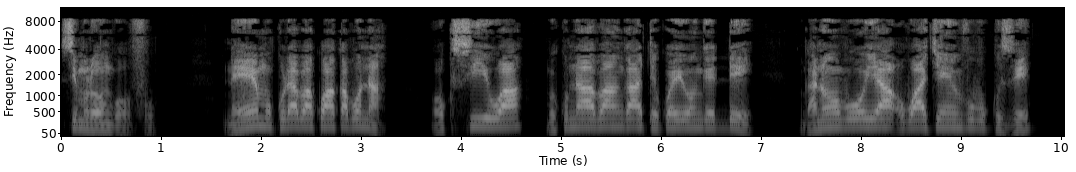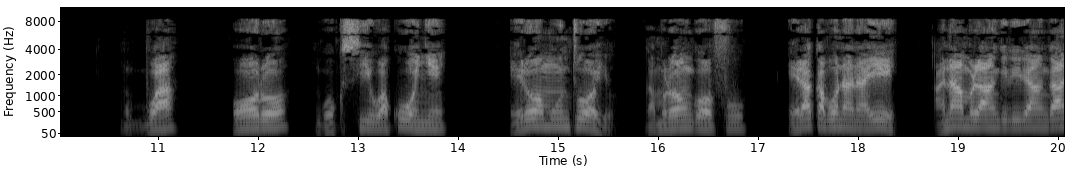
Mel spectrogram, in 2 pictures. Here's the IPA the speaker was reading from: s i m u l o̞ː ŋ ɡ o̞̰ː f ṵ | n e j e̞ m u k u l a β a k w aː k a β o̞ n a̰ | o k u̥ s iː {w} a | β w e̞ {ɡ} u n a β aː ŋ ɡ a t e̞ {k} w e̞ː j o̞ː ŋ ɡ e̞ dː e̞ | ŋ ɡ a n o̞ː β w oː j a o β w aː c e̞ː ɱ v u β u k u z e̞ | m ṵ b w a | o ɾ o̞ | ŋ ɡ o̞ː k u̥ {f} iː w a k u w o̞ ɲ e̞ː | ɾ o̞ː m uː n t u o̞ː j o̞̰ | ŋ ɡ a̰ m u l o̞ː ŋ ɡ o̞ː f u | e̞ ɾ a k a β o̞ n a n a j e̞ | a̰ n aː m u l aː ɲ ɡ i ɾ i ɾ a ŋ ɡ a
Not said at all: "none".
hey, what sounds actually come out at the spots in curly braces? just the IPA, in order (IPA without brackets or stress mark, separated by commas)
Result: w, k, k, s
